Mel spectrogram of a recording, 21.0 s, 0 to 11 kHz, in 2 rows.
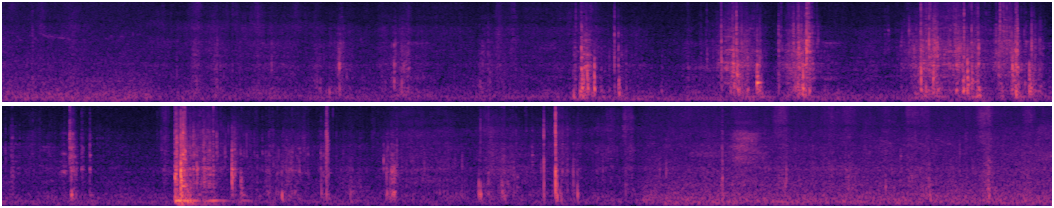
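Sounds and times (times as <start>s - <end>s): heavy thud: 12.2s - 13.1s
wood knocking against wood: 12.2s - 13.8s
dry branches cracking and snapping: 12.2s - 14.5s, 15.2s - 16.4s.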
